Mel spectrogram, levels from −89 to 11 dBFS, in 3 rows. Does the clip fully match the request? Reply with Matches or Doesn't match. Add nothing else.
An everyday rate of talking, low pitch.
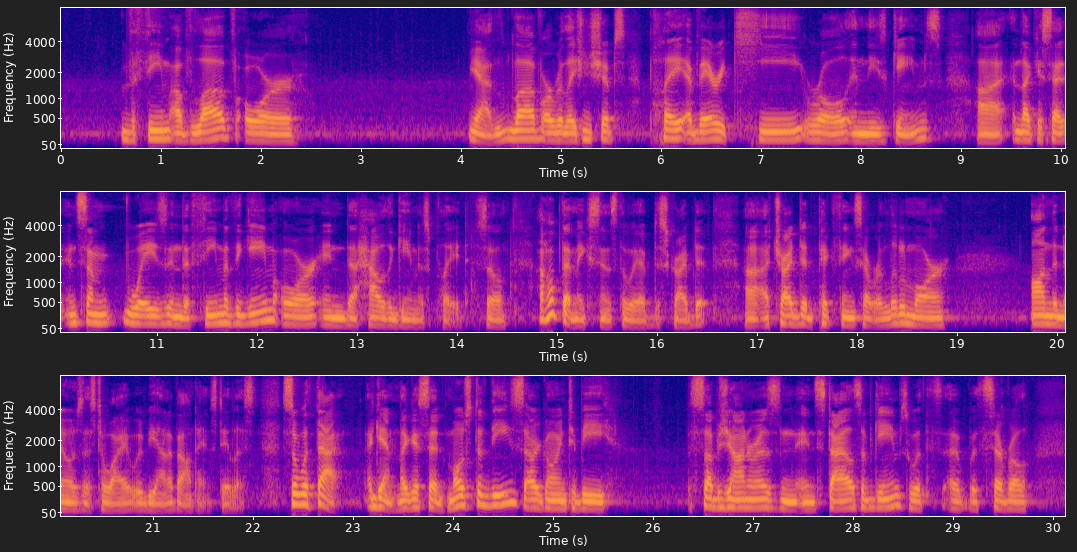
Matches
